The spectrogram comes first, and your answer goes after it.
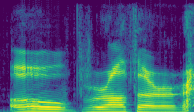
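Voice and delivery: loud, drawn-out "oh, brother"; mock dismay. Friends reacting to the anime's plot, mock exasperation. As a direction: imitate a group's exasperated groan. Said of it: "we were all there like".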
